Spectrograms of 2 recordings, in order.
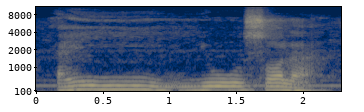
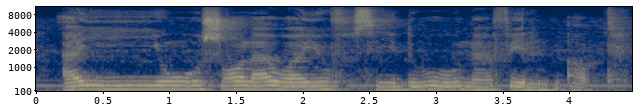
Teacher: nun cukup bertemu ya jadinya dengung idgham bi gunnah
